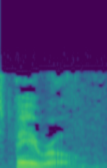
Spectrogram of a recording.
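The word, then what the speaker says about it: speiro: S-P-E-I-R, long O, spero.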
